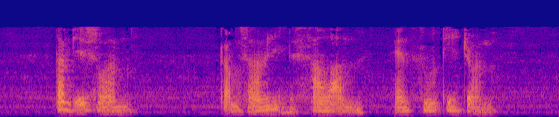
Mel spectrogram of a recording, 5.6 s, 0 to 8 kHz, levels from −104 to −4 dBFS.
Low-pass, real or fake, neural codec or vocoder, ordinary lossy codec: 7.2 kHz; fake; autoencoder, 22.05 kHz, a latent of 192 numbers a frame, VITS, trained on one speaker; AAC, 16 kbps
